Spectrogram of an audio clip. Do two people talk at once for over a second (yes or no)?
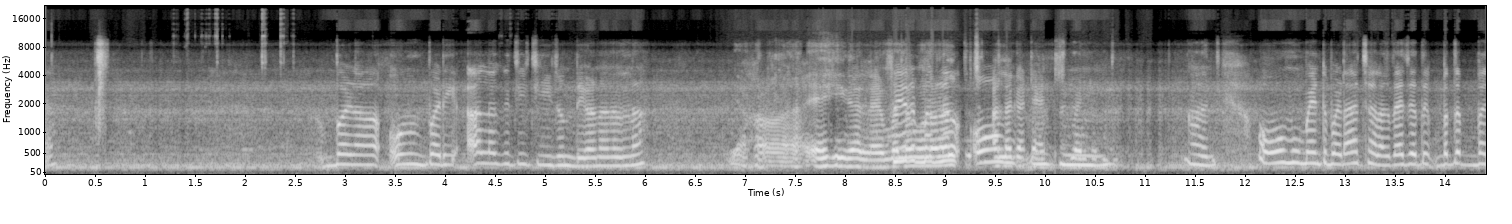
yes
